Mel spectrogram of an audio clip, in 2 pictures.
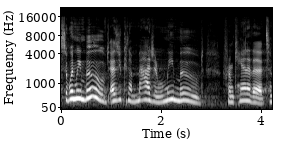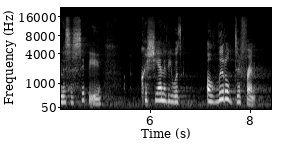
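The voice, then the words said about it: Mixed British, Southern, Canadian accent. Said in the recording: “I'm British, Southern, and Canadian. So the accent you hear is Brothernadian... some words I sound really Southern, some words British, and some words Canadian”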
